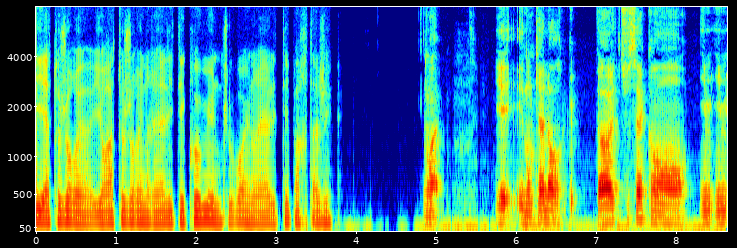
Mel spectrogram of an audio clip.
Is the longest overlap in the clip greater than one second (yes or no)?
no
